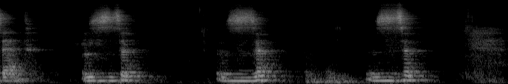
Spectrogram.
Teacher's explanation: Z is the vibrating, harder version of the S sound. So whereas with an S, you do not really feel vibrations in your mouth, with Z, you definitely should.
